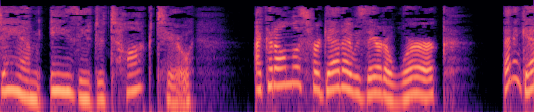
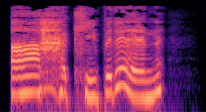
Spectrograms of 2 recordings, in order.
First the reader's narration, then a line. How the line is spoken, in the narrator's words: he laughed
